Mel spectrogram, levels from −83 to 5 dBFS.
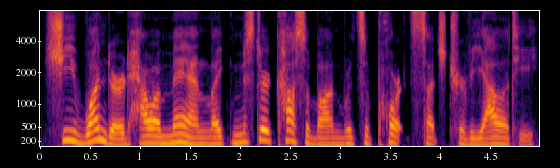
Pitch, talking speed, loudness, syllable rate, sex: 155 Hz, 145 wpm, -17 LUFS, 4.1 syllables/s, male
